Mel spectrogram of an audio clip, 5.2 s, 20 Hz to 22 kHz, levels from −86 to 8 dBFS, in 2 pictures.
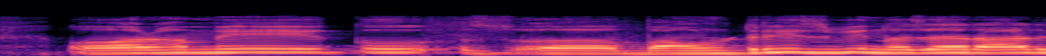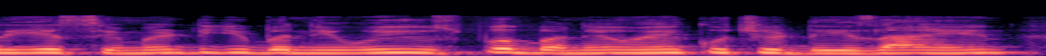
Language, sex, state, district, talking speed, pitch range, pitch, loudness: Hindi, male, Maharashtra, Nagpur, 215 wpm, 185-210 Hz, 200 Hz, -15 LUFS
